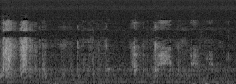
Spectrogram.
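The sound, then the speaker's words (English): Several mechanical clicks and short metallic sliding scrapes of a shotgun come in bursts, louder at the start and again near the end, over a faint low background hum. “You hear the shotgun clicking, and I'm going.”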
